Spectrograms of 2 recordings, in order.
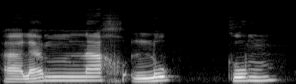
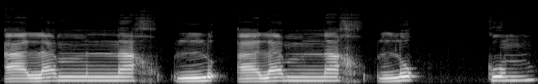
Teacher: Kalau yang pertama huruf qafnya hilang sama sekali, alam nakhluqukum. Kalau yang kedua sifat qaf ada dikit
